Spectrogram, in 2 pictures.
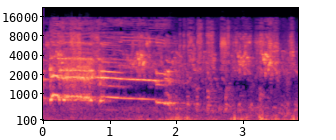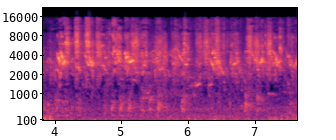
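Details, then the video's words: Morning rooster crow: a loud, harmonic call that slides downward and ends after about two seconds, followed by steady high-pitched chirping and twittering from many small birds. "Rooster crowing sound in the morning"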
